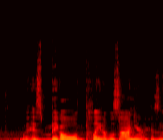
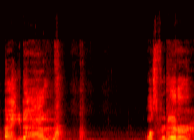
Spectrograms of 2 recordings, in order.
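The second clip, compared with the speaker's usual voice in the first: high-pitched little-boy cartoon voice; Gohan; 13 semitones higher than usual. Son asking dad about dinner, high cartoon-boy voice. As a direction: pipe up high like an anime kid. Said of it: "He says".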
